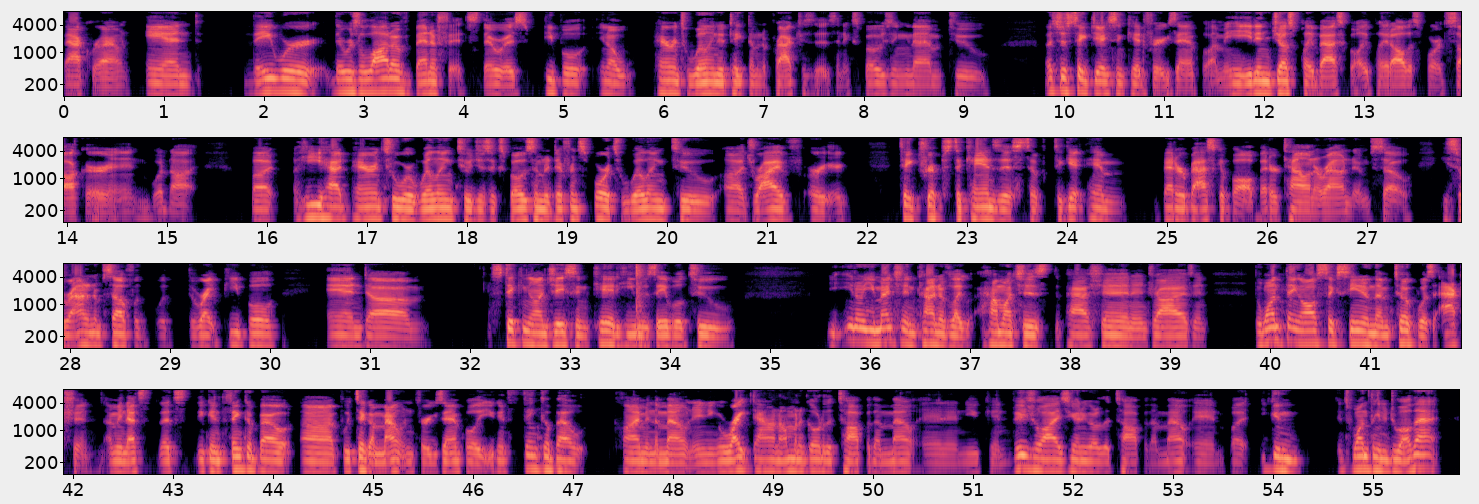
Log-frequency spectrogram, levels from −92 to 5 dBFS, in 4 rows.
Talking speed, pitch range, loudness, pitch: 200 wpm, 105-120 Hz, -21 LUFS, 110 Hz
